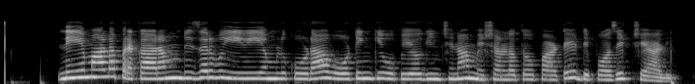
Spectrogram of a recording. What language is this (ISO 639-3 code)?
tel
